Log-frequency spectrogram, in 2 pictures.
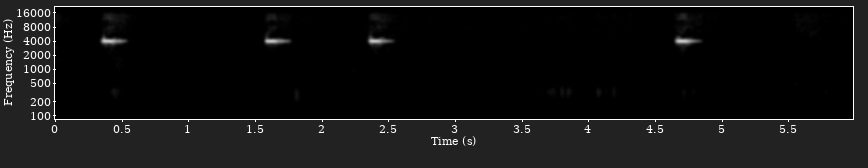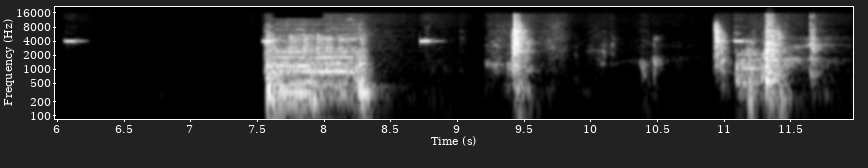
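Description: An embroidery machine runs a placement stitch onto tearaway stabilizer, opening with several sparse, sharp high beeps, then a dense mechanical burst and a few more short stitching runs with clicks, close and clear.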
